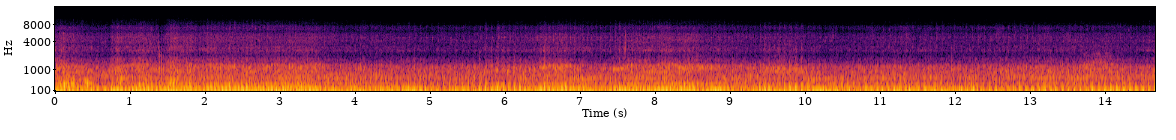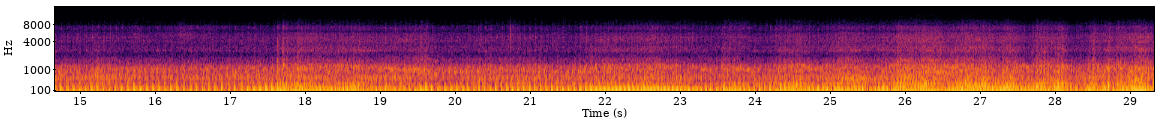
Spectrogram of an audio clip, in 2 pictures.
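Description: Yamaha XT 600's air-cooled single-cylinder four-stroke engine running steadily under load, with a deep, continuous engine note. Knocks and rattles come through as the bike jolts over rough ground.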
